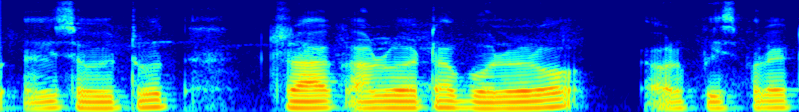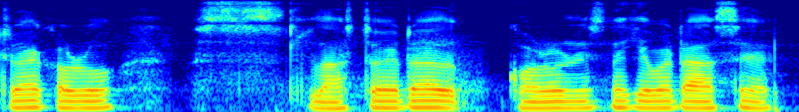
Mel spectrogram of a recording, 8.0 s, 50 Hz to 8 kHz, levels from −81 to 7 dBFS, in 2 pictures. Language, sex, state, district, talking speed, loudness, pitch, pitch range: Assamese, male, Assam, Sonitpur, 140 wpm, -19 LUFS, 125 Hz, 120-130 Hz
